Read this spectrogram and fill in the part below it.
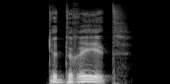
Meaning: past participle of drehen
- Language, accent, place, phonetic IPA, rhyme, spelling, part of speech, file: German, Germany, Berlin, [ɡəˈdʁeːt], -eːt, gedreht, verb, De-gedreht.ogg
